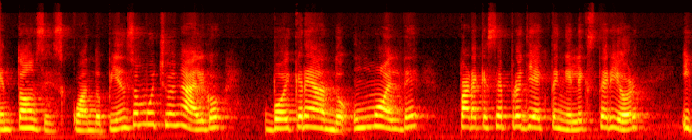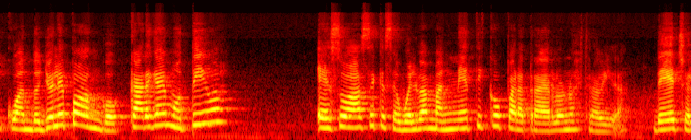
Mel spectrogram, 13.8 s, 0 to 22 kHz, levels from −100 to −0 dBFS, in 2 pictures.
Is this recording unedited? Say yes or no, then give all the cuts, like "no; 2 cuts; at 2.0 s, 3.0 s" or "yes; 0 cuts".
yes; 0 cuts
